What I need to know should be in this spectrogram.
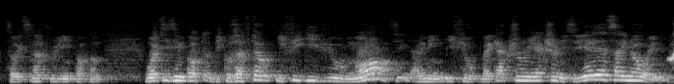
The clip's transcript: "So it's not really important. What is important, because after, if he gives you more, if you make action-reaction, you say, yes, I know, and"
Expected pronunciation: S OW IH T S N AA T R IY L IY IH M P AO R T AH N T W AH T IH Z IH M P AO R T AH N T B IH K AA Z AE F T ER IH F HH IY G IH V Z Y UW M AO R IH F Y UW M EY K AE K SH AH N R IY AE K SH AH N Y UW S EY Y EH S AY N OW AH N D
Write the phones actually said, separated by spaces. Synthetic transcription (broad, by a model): S OW IH T S N AA T R IY L IY IH M P AO R T AH N T W AH T IH Z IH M P AO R T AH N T B IH K AA Z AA F T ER IH F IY G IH V Y UW M AO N IH F Y UW M EY K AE K SH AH N R IY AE K SH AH N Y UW S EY Y EH S AY N OW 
